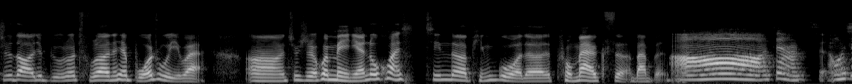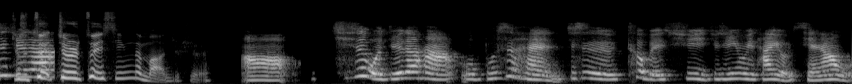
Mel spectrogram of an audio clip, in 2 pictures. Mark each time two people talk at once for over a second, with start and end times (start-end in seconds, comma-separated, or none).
none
